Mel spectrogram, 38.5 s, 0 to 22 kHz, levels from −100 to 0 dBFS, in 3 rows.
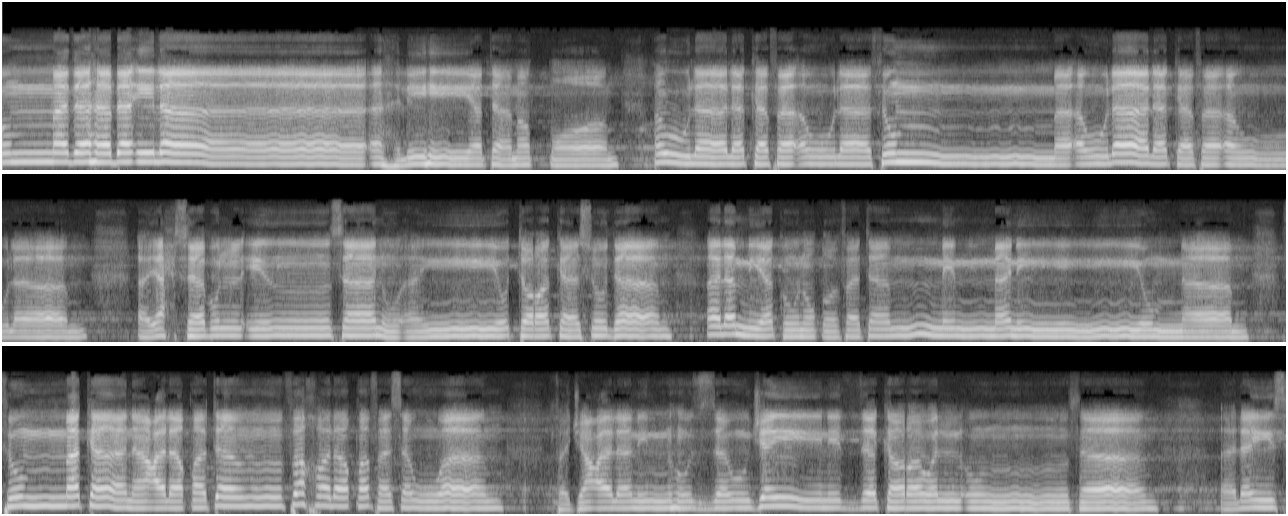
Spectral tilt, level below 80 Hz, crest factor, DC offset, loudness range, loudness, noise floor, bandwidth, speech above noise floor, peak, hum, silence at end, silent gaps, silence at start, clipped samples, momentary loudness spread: -5.5 dB/octave; -54 dBFS; 18 dB; under 0.1%; 5 LU; -18 LUFS; -39 dBFS; 11.5 kHz; 20 dB; -2 dBFS; none; 0 s; none; 0 s; under 0.1%; 10 LU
